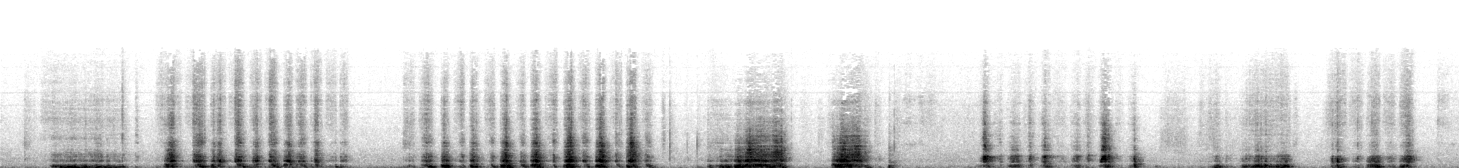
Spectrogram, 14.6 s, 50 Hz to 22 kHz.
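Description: A wooden stylus scratches long strokes across a flat, black wax-coated scratch-art sheet. The result is bursts of fast, raspy scratching with a scraping tone around 1 kHz, separated by short pauses.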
